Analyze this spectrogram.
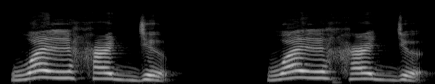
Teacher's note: یہاں دیکھیے چھوٹی سی آپ کو توئی نظر آ رہی ہے، تو یہ وقف مطلق کی علامت ہے، تو یہاں پر ٹھہرنا بہتر ہے. وقف کی صورت میں جیم جو ہے وہ ساکن ہو جائے گا اور یہاں پر قلقلہ ہوگا.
